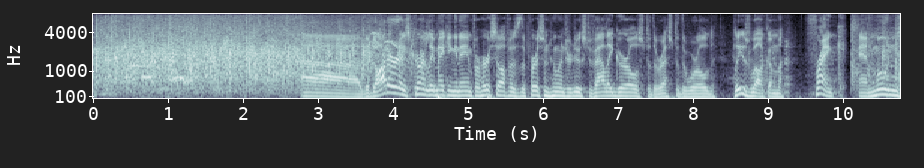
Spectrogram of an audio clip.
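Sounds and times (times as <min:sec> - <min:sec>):
studio audience applause: 0:00.0 - 0:04.8, 0:10.1 - 0:10.7
speech: 0:02.8 - 0:10.7.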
